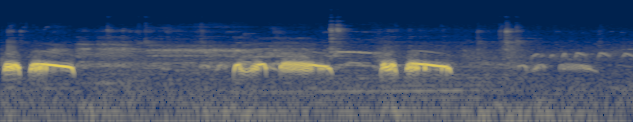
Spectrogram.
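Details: Morning cooing of a spotted dove, used to stimulate and train other doves: clipped two-part coos, a brief note and then a longer drawn-out one, repeated three times with faint thinner calls at the end.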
